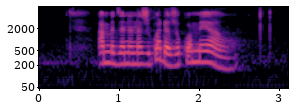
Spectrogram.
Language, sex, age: Venda, female, 28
